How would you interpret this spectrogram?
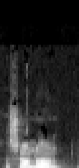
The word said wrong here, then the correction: Asghedom: I'm sorry I pronounced it. His first name is Ermias, and the last name is Asghedom.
